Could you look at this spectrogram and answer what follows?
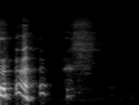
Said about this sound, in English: Sorry, I ate the potatoes first before the burger. So now I have hiccups.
